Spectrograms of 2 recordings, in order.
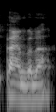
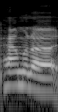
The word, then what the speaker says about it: Pembina: I always pronounce their name wrong, Pembina or Pembina. I believe it's Pembina.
